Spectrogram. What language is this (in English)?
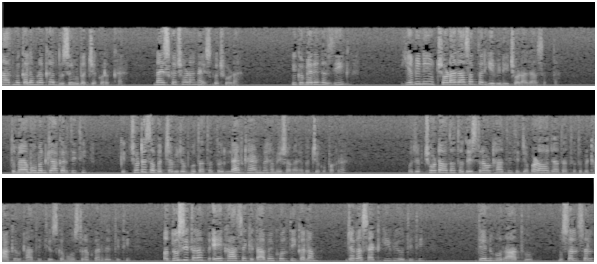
Urdu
